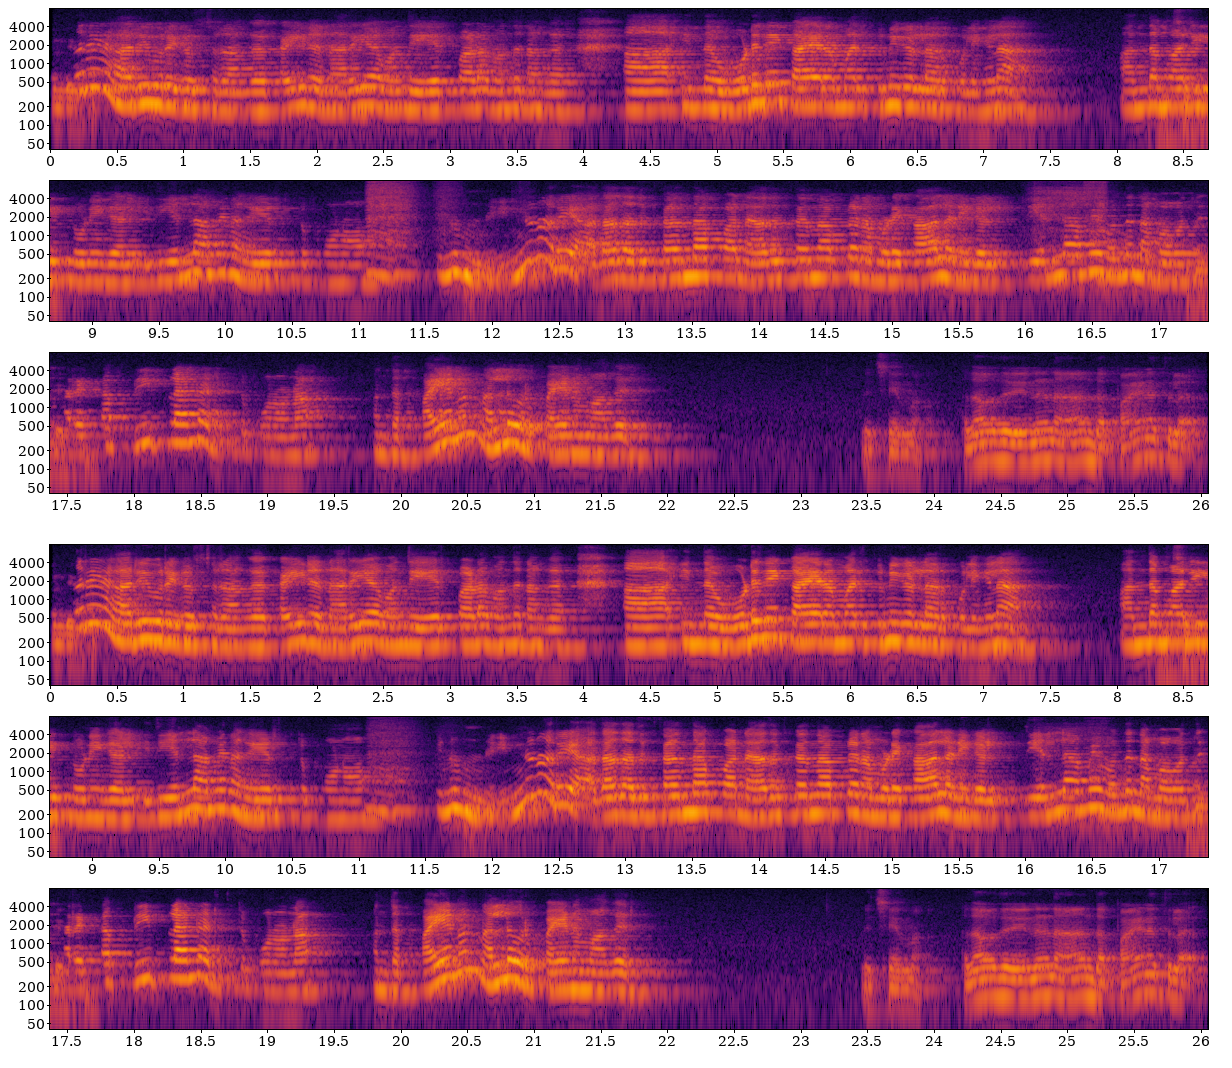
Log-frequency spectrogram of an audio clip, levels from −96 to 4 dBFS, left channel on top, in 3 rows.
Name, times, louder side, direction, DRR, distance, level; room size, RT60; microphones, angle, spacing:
voice 1, 0.2-7.3 8.0-11.1 11.6-19.3 19.8-21.8, right 2 dB, 60° right, 5 dB, 1.5 m, -25 dB
voice 2, 8.3-8.7 17.2-17.7 23.5-23.9 24.2-26.0, right 1 dB, 20° right, 4 dB, 0.6 m, -31 dB
sound 1, 11.0-11.8 12.2-12.3 16.0-16.6, left 3 dB, 50° left, 0.6 m, -39 dB
16.5 x 6.9 x 4.7 m, 0.83 s
head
